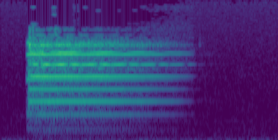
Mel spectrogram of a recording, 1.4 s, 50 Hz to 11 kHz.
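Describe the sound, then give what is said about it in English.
A single bell-like electronic alarm chime, alarm sound 1 of three selectable on a voice-commanded alarm, strikes sharply and rings for under a second, bright with shimmering overtones, gradually fading before cutting off. No voices accompany it. “To choose an alarm sound, say alarm 1, alarm 2, or alarm 3. Alarm 1.”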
